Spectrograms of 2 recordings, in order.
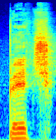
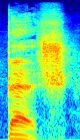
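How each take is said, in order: First: The vowel sounds like the one in 'bitch'. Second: The vowel sounds like the one in 'betch'. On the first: The speaker calls it wrong. "you always go, bitch" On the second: The speaker calls it right. "I think you're supposed to say her name Betch"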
